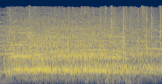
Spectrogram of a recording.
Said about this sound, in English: Now, we have a nice crowd here, and they all miss you. Can you everybody say hi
